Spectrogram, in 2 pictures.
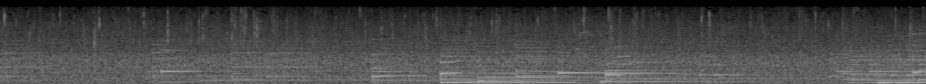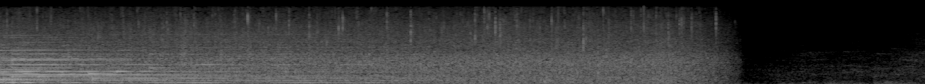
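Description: Steady rain falling, layered with the slow, sustained notes and chords of a ballad's closing bars without vocals. Both fade out together to near silence about a second before the end.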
